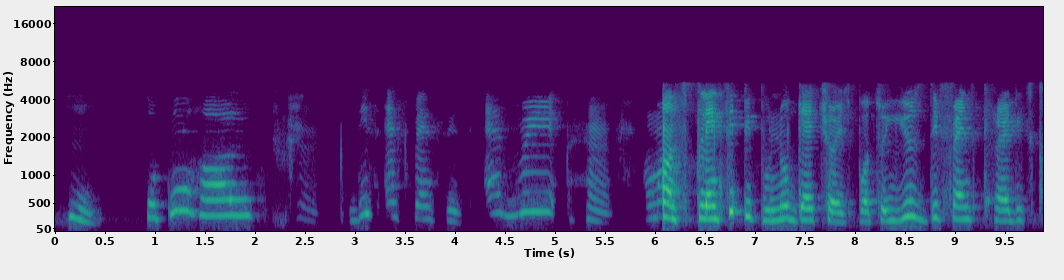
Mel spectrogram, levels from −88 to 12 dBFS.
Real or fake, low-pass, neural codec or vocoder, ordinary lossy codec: real; 5.4 kHz; none; none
